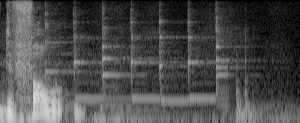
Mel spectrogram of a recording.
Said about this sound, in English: Sorry about that. I've got to turn the ringer on my phone down. You know, that was really loud. Yeah, you have to have it loud. As you get older, you have to turn it up.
